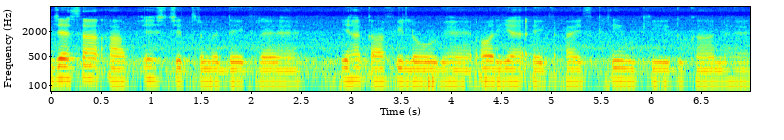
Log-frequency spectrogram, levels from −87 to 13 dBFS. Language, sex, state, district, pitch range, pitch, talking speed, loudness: Hindi, male, Bihar, Patna, 120-130 Hz, 120 Hz, 165 wpm, -21 LUFS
